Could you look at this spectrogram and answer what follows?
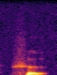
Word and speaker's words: ふ: right here so but this isn't really who it's like a h and an f okay so it's almost like a hoo it's like you're saying who but you're making a slight f with your bottom lip so so it's more of a f than a h so like fool or food but not food but a bit softer on the f if you would if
